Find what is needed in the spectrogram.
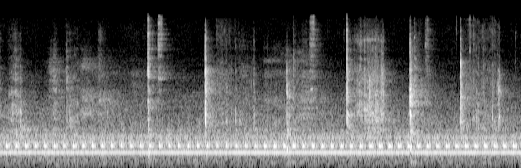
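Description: Chocolate tempering machine running with a steady hum and a fast, regular pulse. A metal palette knife scrapes and clicks against a chocolate mould a few times over it as excess tempered chocolate is cleared off.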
